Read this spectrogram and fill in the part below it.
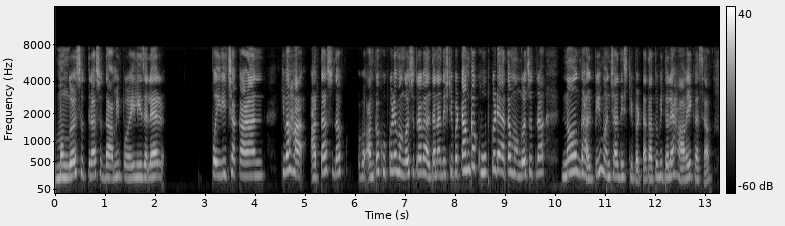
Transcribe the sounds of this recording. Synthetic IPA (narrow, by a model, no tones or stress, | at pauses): məŋɡəɭsut̪ɾasud̪ʱːaːm̤iːpəɭliːd͡zaljaɾ | pəjlit͡ɕjakaɭan | kĩw̃ʋaɦaat̪asud̪ʱːa | amkakʰuːp̚kəɽeməŋɡəɭsut̪ɾaɡʱalt̪anad̪isʈiːpəɽ̚t̪aːmkakʰuːpkəɽeat̪aməŋɡəɭsut̪ɾanəɡʱalpiːmənt͡ɕad̪isʈiːpəɽ̚t̪at̪at̪ʰũɡʱit̪əʋljaɦãʋekasa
